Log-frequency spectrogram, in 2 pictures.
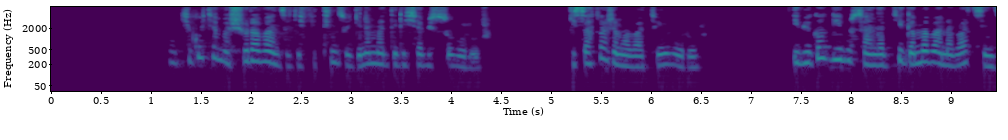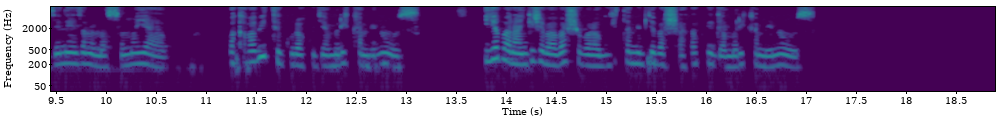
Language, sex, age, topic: Kinyarwanda, female, 25-35, education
